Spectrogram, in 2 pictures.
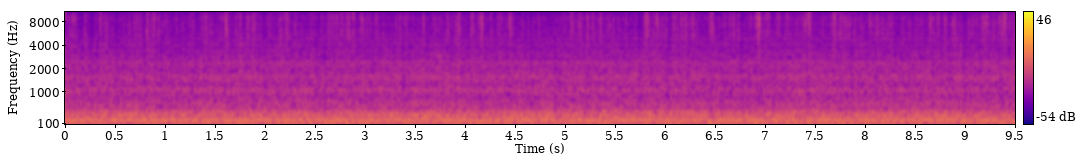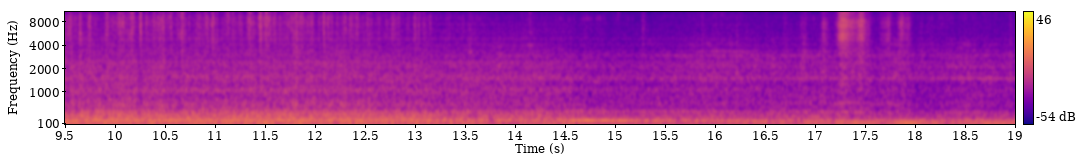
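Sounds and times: jet engines running: 0.0s - 19.0s
rolling noise from ground: 0.0s - 19.0s.

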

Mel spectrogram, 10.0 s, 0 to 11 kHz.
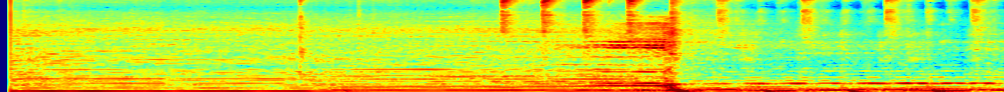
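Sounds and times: live band music with bass drone: 0.1s - 10.0s.

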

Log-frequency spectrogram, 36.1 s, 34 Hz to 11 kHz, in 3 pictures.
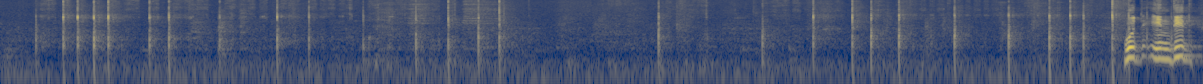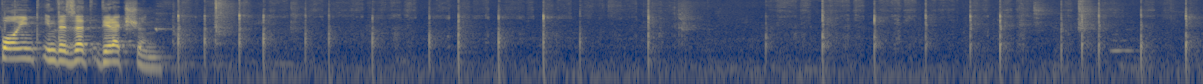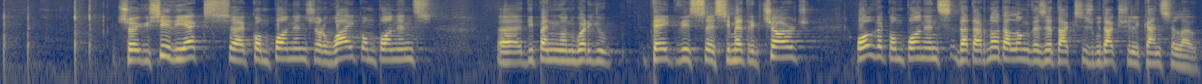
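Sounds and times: chalk scraping: 0.3s - 5.2s, 6.1s - 18.8s, 19.7s - 25.2s
chalk tapping on blackboard: 0.3s - 5.2s, 6.5s - 12.7s, 13.7s - 18.8s, 19.6s - 25.2s.

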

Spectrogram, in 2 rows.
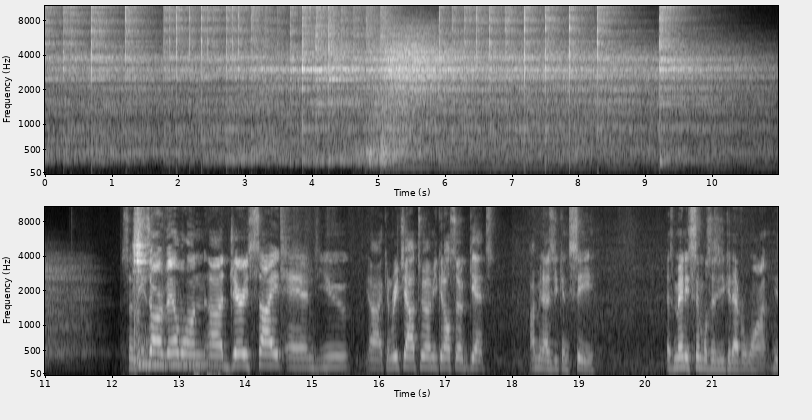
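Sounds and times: ride cymbal played with drumstick: 0.0s - 13.1s.

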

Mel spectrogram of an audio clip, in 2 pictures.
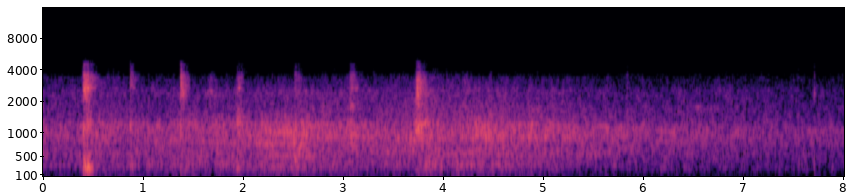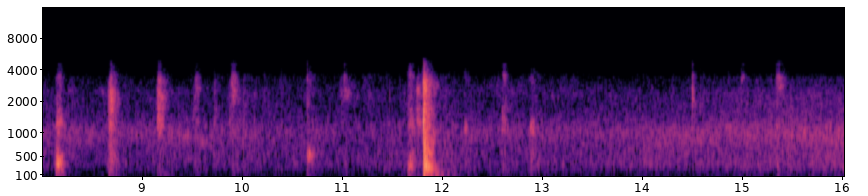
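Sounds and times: soccer ball kicks: 0.4s - 3.9s, 8.2s - 10.8s, 11.6s - 13.0s.

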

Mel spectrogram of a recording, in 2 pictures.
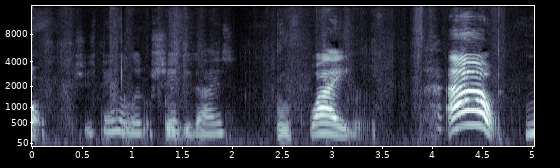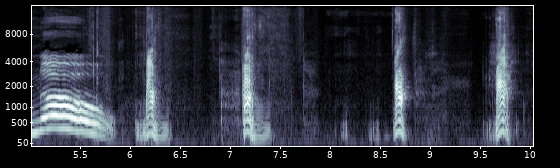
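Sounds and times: puppy barking: 6.1s - 6.4s, 8.6s - 8.9s, 9.6s - 10.0s.

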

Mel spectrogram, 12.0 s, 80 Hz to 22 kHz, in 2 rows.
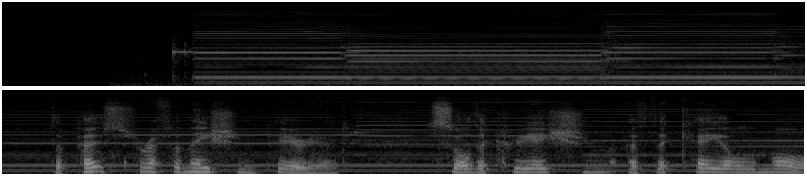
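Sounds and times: bagpipes playing: 1.4s - 12.0s.

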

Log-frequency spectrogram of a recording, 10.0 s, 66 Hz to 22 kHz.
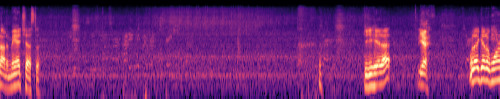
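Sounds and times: faint distant voices: 0.0s - 10.0s
vehicle hum: 0.0s - 10.0s.

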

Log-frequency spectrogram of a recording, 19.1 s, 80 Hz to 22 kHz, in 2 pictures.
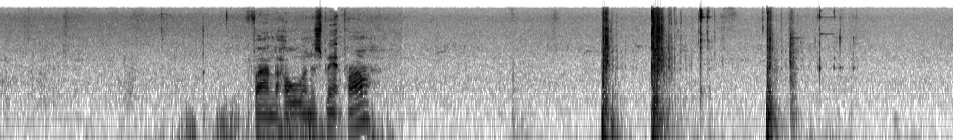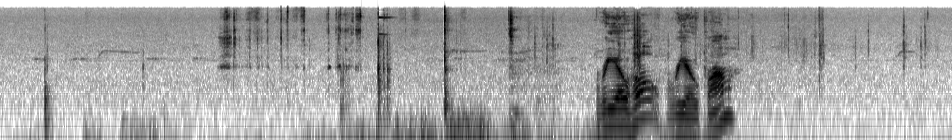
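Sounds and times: nail punch knocks: 6.0s - 6.9s, 7.7s - 8.1s
small metal parts clinking: 8.1s - 8.6s, 11.7s - 13.5s.

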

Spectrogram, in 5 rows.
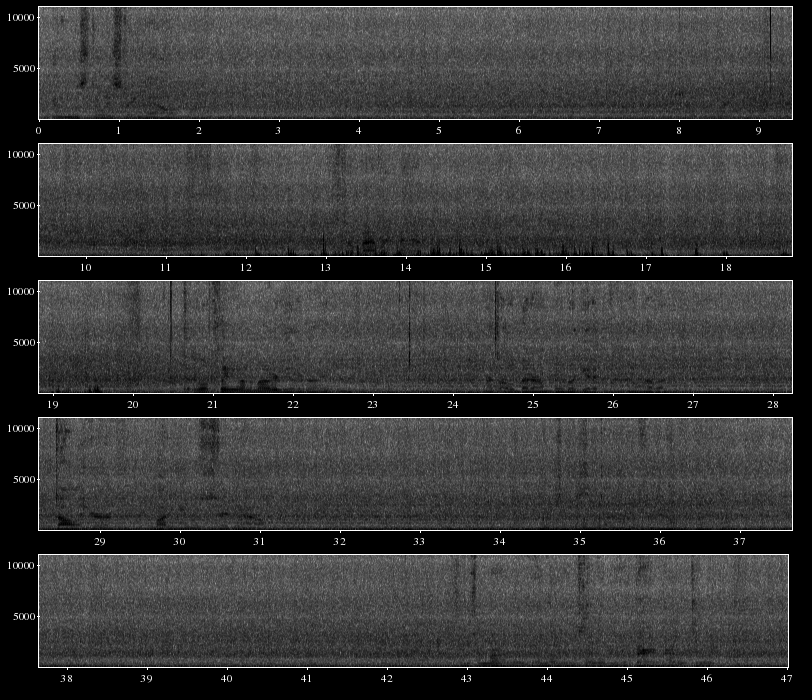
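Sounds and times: box fan running: 0.0s - 47.0s
fan bearing rattle: 0.0s - 47.0s.

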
